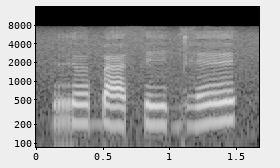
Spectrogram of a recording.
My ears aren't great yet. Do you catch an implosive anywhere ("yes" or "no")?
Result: yes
